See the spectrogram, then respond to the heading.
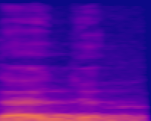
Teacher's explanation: huruf jim dia tak boleh ada apa? Angin. Okey, dia tak boleh ada angin.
